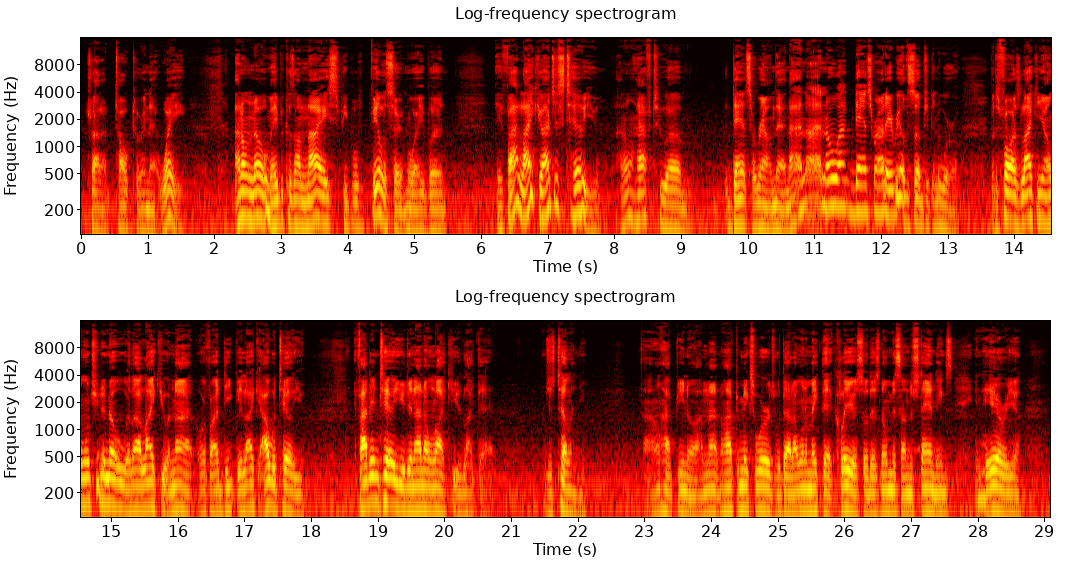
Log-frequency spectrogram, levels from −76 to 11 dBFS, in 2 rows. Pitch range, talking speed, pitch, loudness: 100-130 Hz, 250 wpm, 110 Hz, -19 LUFS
